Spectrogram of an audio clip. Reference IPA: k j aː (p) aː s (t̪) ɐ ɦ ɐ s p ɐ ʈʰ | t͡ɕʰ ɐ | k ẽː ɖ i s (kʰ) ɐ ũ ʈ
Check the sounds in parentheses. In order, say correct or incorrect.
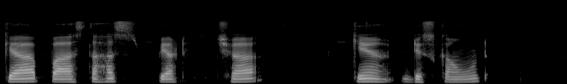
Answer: correct, correct, incorrect

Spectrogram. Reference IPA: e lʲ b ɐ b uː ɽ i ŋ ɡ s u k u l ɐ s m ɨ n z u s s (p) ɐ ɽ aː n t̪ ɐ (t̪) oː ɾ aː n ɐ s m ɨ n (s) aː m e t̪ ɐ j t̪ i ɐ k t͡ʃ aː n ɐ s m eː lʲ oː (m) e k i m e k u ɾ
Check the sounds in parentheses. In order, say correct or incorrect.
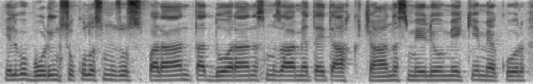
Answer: correct, incorrect, incorrect, correct

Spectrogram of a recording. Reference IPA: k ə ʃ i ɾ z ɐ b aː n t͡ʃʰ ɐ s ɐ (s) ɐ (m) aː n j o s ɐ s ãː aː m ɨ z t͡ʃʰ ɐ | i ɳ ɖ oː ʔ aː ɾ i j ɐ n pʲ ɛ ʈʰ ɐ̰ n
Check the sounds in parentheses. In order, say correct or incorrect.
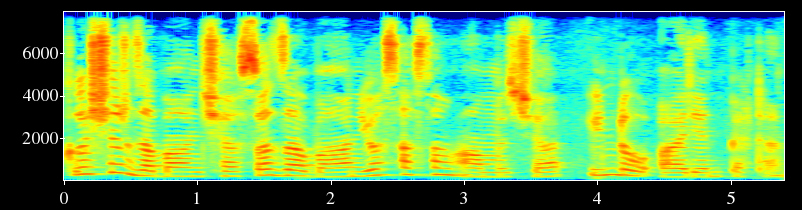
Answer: incorrect, incorrect

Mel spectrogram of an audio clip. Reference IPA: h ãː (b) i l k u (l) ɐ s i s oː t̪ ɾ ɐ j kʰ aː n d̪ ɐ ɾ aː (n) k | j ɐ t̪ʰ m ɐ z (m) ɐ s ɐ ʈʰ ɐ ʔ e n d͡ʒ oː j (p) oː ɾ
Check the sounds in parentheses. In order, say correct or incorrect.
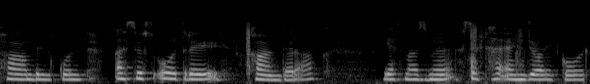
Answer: correct, correct, incorrect, correct, incorrect

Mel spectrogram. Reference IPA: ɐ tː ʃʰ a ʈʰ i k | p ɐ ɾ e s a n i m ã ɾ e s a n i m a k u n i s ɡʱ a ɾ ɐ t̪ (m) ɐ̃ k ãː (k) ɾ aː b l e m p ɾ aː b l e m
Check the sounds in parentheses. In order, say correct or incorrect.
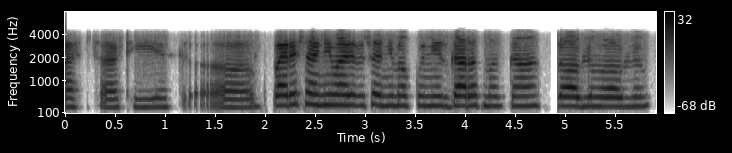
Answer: correct, incorrect

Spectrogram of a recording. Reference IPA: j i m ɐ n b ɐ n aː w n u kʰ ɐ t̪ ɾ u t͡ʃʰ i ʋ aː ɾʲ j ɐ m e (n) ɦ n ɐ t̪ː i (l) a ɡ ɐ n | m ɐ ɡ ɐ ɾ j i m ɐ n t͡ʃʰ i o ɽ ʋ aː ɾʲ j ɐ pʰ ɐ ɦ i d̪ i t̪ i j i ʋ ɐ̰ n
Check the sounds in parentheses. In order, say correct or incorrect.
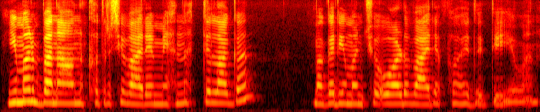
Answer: incorrect, correct

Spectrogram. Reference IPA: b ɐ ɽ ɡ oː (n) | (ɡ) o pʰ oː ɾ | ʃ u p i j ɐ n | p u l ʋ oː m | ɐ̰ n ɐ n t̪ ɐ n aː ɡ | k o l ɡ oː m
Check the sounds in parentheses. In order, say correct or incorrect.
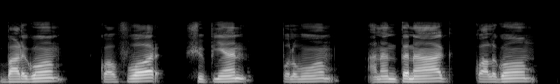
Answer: incorrect, incorrect

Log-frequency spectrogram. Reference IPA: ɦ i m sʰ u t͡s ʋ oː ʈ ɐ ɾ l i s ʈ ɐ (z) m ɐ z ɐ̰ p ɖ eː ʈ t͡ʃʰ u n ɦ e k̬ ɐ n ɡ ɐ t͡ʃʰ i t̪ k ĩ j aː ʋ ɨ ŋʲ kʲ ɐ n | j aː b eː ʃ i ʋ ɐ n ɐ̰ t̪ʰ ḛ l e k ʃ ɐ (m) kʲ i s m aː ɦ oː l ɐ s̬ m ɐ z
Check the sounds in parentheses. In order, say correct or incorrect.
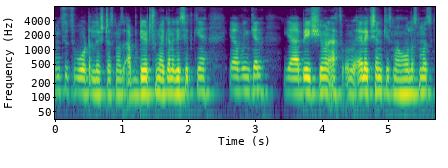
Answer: incorrect, incorrect

